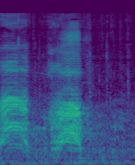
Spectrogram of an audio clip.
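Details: Crow close by, possibly among crows fighting over food, giving two harsh, nasal caws in quick succession, the second one longer and rougher.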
